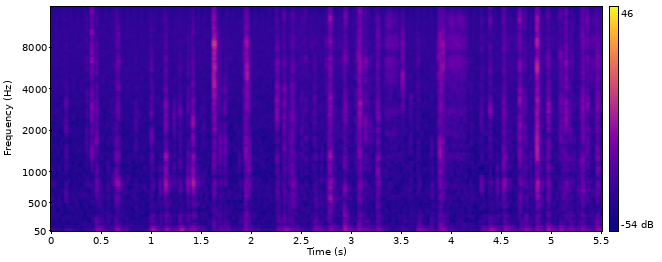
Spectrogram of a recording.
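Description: Long painted nails and fingertips type fast on the hollow plastic keys of an old black plastic computer keyboard. The result is a rapid, irregular stream of short, bright, clacky clicks with a soft low thump beneath. Each click dies away almost instantly.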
